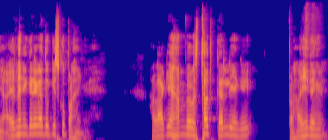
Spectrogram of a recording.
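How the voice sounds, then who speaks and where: Bright-voiced chemistry teacher. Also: male voice, on the high side. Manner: chatty, joking with students before teaching; loud and emphatic when explaining. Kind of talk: classroom teaching.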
